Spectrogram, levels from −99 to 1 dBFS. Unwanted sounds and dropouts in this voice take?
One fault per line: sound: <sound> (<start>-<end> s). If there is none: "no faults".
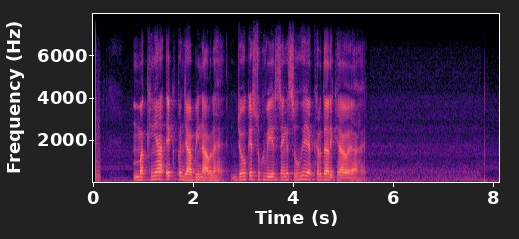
no faults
